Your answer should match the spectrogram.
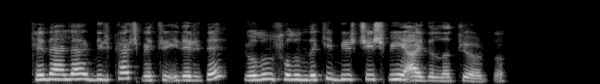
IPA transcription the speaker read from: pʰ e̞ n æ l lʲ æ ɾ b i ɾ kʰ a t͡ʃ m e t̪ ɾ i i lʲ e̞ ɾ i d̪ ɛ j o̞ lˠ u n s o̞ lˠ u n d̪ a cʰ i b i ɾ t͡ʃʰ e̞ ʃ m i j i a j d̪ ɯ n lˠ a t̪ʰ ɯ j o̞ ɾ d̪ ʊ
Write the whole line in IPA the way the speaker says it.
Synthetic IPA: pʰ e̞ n æ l lʲ æ ɾ b i ɾ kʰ a t͡ʃ m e t̪ ɾ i i lʲ e̞ ɾ i d̪ ɛ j o̞ lˠ u n s o̞ lˠ u n d̪ a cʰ i b i ɾ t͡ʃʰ e̞ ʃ m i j i a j d̪ ɯ n lˠ a t̪ʰ ɯ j o̞ ɾ d̪ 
